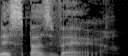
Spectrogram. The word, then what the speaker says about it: espace vert: Final E not pronounced and then final T not pronounced. Un espace vert.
